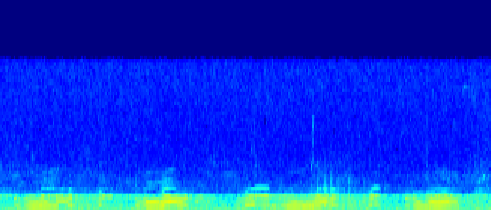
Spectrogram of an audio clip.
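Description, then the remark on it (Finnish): A flock of Canada geese in flight, probably coming from Pitkäjärvi, honks repeatedly overhead, overlapping nasal calls in an uneven rhythm of bursts, fairly loud against a steady low background rumble, with no talking. “Vai vaiko kanadalaisia? Joo, se kanadalaisia.”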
